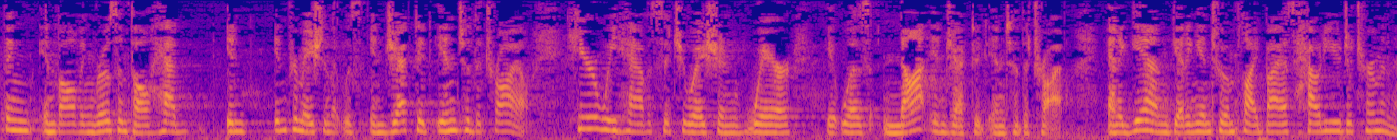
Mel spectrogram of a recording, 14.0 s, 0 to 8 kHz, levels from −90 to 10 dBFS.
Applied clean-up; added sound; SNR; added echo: none; none; none; none.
